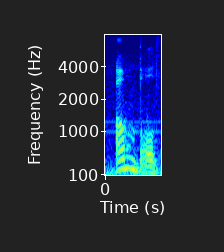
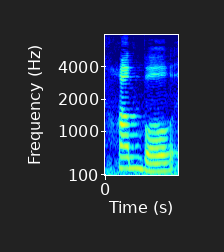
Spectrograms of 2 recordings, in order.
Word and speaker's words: Humble: usually live outside of Umble Texas don't pronounce the h it's not it's not humble and neither are we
